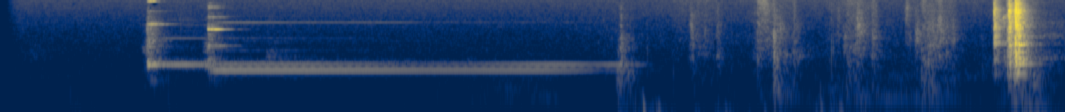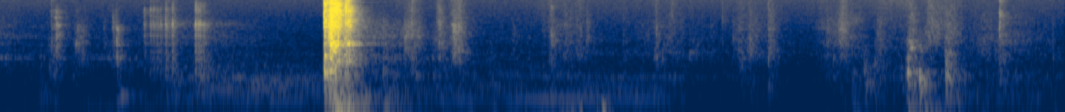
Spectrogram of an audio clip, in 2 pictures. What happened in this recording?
I carried the device in my hand while standing away from the entrance. First, the doorbell rang. Then I walked toward the door, so footsteps were audible. After that, I opened the door. A drill sound was present in the background as a non-target sound.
